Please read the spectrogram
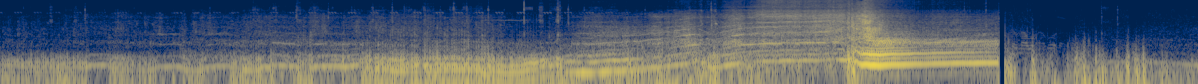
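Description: Mitsubishi Lancer Evolution rally car on a gravel stage, its engine rising and falling in pitch through the gears as it approaches, loudest with a rush of noise as it passes close about eleven seconds in. After a sudden cut, a second rally car's engine is heard fainter as it approaches.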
